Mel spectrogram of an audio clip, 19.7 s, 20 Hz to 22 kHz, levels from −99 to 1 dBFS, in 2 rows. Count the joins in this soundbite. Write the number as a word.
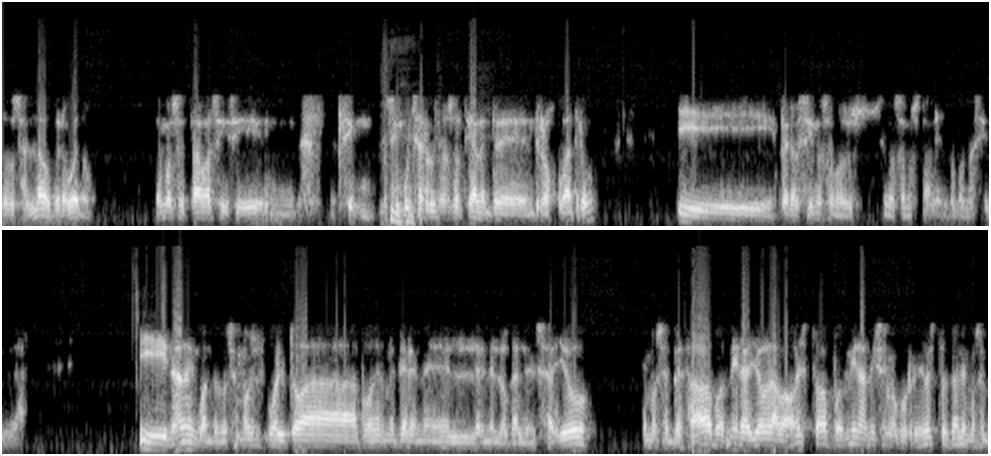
zero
